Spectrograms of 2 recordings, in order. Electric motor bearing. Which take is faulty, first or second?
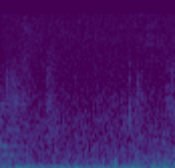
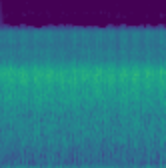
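second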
